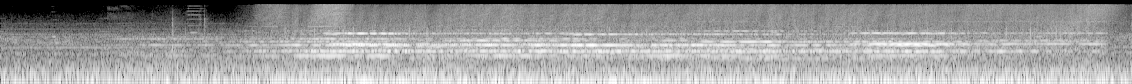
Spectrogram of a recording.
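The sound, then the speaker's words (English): Eerie, sustained chime-like tones coming from the instrument panels of a station with malfunctioning equipment drift over a steady low hum, several pitched notes layering and sliding slowly like a faint, ghostly melody. No voices are present. “I keep hearing these series of chimes, almost like music coming from the instrument panels.”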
